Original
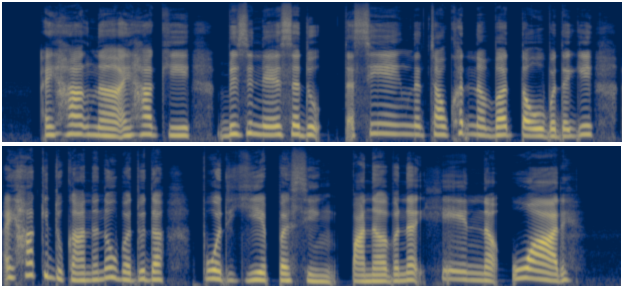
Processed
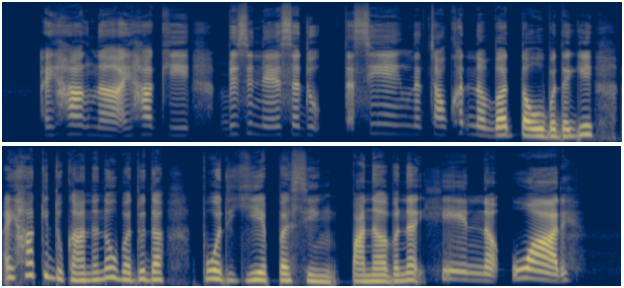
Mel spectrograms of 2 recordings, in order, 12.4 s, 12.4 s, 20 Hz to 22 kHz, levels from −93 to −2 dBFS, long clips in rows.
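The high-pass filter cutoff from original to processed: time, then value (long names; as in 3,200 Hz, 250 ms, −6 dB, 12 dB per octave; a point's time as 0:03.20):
high-pass filter 24 dB per octave
0:04.56 1,100 Hz
0:04.97 380 Hz
0:05.77 97 Hz
0:10.20 97 Hz
0:10.77 360 Hz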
